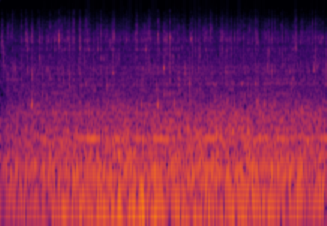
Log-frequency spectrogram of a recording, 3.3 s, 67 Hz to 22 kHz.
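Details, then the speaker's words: 96V electric motorcycle with liquid-cooled Far Driver controller, refilled coolant loop with bigger tubes: steady trickling and gurgling over a low pump hum, liquid drawn in and flowing fast and evenly; normal coolant flow. "let's turn it back on cuz you can hear it's sucking up the liquid now oh wait it's flowing through already that was fast"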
